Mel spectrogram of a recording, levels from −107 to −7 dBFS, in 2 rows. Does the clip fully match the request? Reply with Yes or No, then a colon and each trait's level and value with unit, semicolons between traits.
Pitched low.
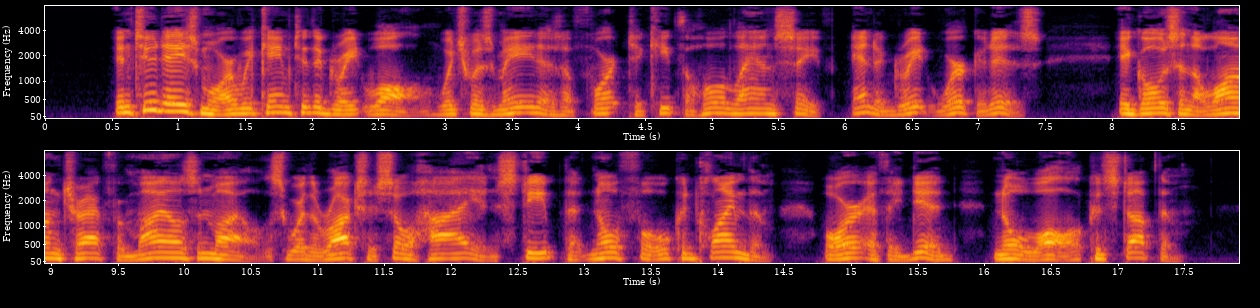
Yes: low, 125 Hz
